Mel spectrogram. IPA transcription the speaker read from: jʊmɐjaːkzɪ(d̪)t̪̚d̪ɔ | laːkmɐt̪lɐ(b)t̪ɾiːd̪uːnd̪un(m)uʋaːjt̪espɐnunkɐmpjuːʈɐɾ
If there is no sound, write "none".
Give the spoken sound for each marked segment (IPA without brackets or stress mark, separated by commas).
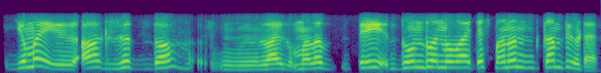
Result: none, b, m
